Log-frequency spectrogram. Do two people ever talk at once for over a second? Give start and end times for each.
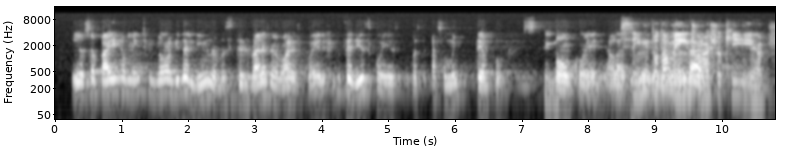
8.5-9.8

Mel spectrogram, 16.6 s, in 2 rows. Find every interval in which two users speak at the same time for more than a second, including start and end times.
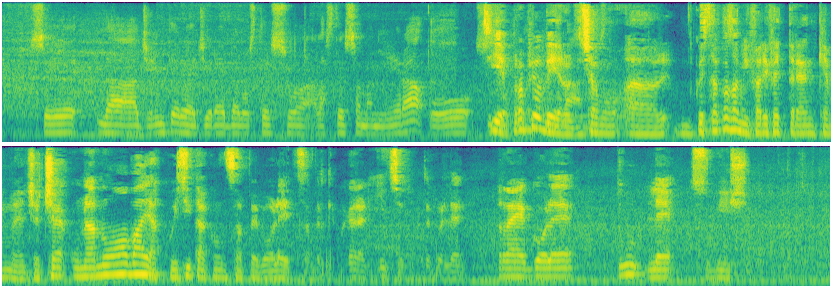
4.8-6.4

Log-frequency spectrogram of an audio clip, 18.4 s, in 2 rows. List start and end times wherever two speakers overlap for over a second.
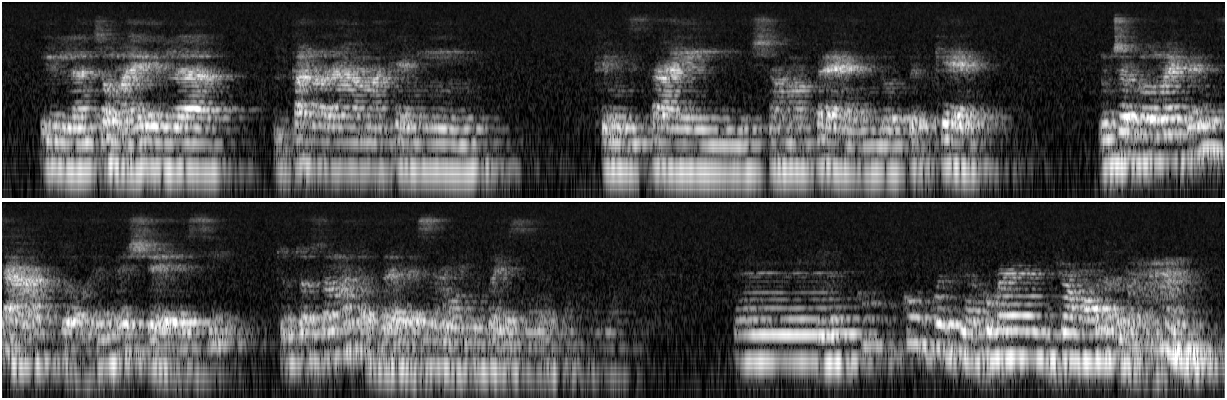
12.0-13.3

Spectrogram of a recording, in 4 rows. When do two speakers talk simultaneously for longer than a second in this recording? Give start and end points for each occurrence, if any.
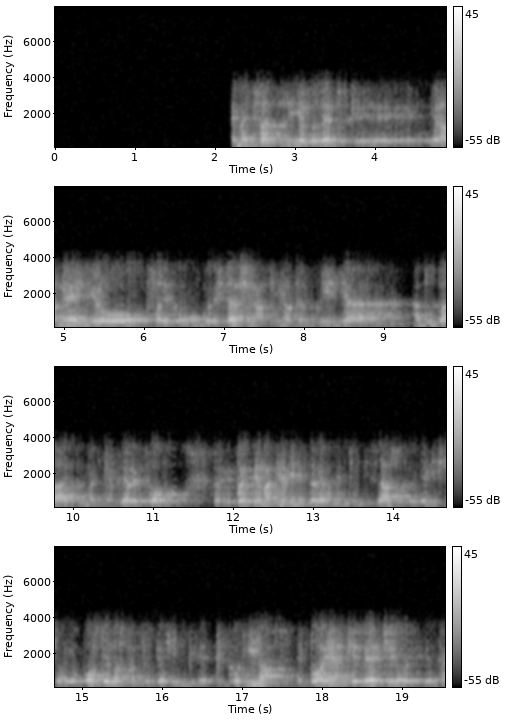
none

